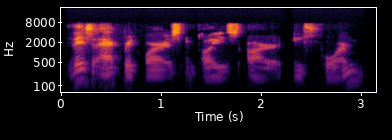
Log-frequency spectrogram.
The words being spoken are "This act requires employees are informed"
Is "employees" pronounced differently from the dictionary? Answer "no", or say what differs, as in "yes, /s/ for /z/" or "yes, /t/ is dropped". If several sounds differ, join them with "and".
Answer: no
